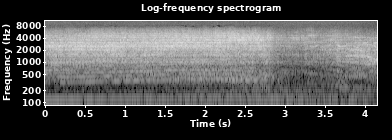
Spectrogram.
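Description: Evel Knievel's motorbike engine roars loudly and steadily with a low, throbbing growl, easing slightly for a moment before surging again as he speeds off. No one speaks.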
